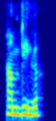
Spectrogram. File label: "humdinger", Indian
